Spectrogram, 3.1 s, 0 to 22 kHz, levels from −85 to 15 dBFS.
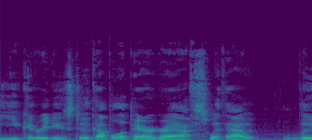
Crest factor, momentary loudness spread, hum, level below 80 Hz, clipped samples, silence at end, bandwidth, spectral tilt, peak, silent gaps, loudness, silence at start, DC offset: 14 dB; 7 LU; none; -58 dBFS; under 0.1%; 0 s; 15.5 kHz; -5.5 dB/octave; -16 dBFS; none; -32 LUFS; 0 s; under 0.1%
